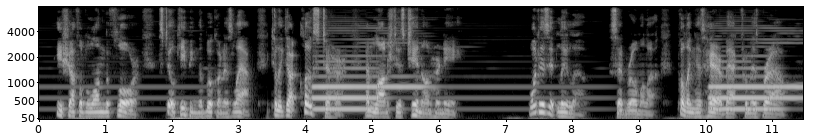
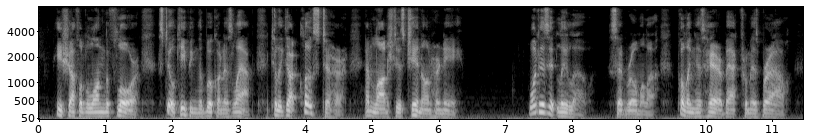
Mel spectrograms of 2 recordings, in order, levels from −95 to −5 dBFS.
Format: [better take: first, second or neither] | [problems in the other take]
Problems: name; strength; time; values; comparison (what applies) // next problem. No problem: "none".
second | noise reduction (classical method log-MMSE)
